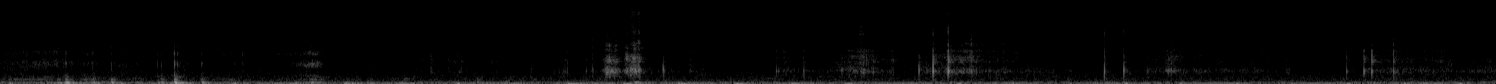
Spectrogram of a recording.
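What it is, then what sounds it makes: Paperback book cover. Fingertips and nails tap and scratch the paper-card cover of a yellow paperback book lying flat on a wooden table. Soft, irregular taps and dry scratching strokes rise and fall throughout, over a steady low hum.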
